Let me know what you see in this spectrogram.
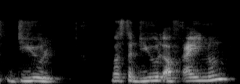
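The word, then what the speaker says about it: عَيْنٌ: First singular is aynun. Right? Aynun. Plural is uyunun. But here, obviously, eyes come in pairs. So we will say my mother's eyes, we're going to use dual. What's the dual of aynun?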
